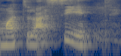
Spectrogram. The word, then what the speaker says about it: matelassé: Matulasi tu, kenapa apa matulasi? Kalau korang tengok perkataan, ejaan dia macam matulasi. Tapi it's matulasi. Matulasi tu maksudnya textured. Dia jenis jahitan textured yang kilted, tu maksud dia in French lah.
